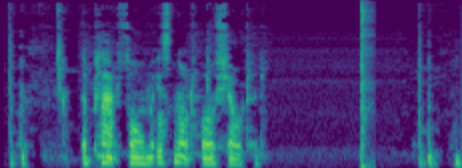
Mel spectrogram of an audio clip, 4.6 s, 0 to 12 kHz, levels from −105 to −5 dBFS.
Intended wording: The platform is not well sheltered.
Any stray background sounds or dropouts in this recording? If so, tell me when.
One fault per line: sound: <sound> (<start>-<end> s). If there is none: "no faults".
sound: squeak (3.6-3.8 s)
